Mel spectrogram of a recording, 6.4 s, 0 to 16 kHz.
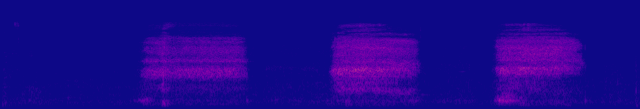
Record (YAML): exhalation_length: 6.4 s
exhalation_amplitude: 1142
exhalation_signal_mean_std_ratio: 0.58
survey_phase: beta (2021-08-13 to 2022-03-07)
age: 18-44
gender: Female
wearing_mask: 'No'
symptom_shortness_of_breath: true
smoker_status: Never smoked
respiratory_condition_asthma: false
respiratory_condition_other: false
recruitment_source: REACT
submission_delay: 3 days
covid_test_result: Negative
covid_test_method: RT-qPCR
influenza_a_test_result: Negative
influenza_b_test_result: Negative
